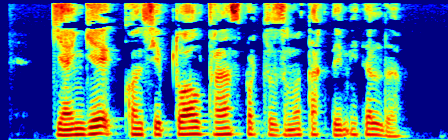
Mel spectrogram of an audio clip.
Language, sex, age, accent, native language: Uzbek, male, 18-24, Samarqand, Uzbek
